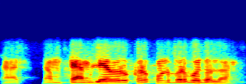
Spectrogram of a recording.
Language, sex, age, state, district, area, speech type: Kannada, male, 18-30, Karnataka, Gadag, rural, conversation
